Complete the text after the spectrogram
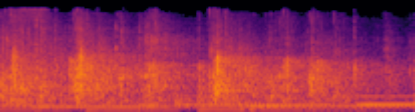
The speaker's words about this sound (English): yes, we should be clapping.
